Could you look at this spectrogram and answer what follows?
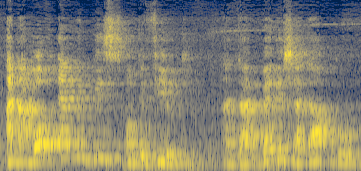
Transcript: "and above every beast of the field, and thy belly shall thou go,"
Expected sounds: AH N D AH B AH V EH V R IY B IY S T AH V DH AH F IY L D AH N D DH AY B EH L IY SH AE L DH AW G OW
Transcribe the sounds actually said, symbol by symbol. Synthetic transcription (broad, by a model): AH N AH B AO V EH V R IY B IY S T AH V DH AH F IY L D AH N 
